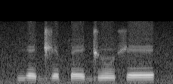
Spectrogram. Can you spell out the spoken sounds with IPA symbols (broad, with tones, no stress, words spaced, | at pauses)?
je˨d͡ʒe˨pɾe˨ d͡ʒũ˨ ʃeː˧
